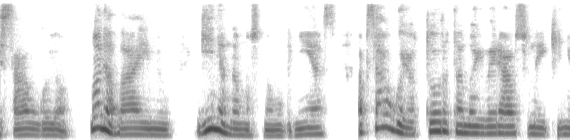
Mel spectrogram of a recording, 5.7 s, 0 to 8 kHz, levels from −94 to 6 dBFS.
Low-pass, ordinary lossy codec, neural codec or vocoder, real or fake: 7.2 kHz; MP3, 64 kbps; none; real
